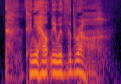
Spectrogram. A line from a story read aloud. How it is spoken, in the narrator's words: Belinda groaned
